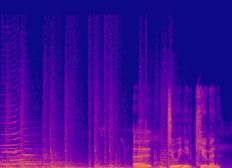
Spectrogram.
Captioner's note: none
